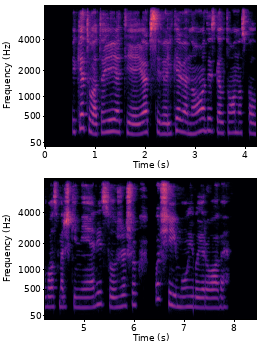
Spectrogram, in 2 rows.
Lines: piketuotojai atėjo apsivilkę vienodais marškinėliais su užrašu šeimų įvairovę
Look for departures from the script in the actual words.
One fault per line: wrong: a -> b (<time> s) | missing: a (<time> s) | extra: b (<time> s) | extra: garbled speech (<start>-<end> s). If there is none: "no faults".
extra: geltonos spalvos (3.4 s)
extra: už (6.5 s)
